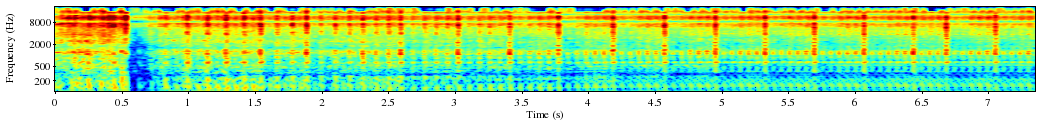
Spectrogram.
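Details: 1957 Chevy parts car parked since 1974, engine freed after being locked, oil put in cylinders, points cleaned, first start: catches and runs at rough uneven idle with loose clattery firing pulses; low compression.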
